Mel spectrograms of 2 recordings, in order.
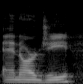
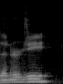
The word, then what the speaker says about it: NRG: so long and like we always pronounce it NRG I have really hard time switching over to their like new preferred way of saying it which is energy like that's what it's supposed to be but like none of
